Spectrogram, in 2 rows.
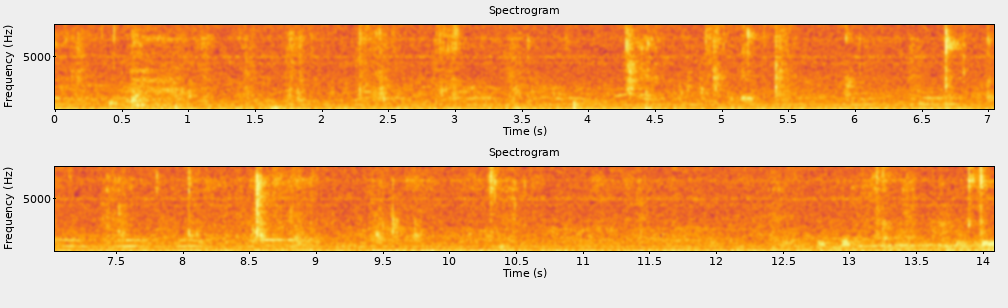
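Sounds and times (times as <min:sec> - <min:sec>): wet chewing and mouth smacks: 0:04.2 - 0:06.0.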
